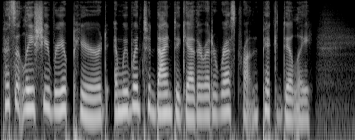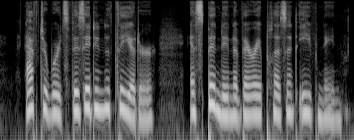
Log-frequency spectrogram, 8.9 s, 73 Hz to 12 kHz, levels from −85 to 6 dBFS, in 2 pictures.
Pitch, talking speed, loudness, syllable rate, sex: 190 Hz, 160 wpm, -20 LUFS, 6.1 syllables/s, female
